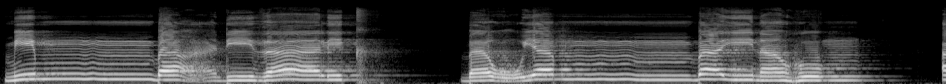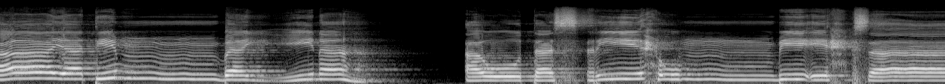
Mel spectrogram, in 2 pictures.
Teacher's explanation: Bunyi vokal n pada huruf nun dan tanwin kita ganti menjadi huruf m. Kemudian kita dengungkan kepada huruf ba. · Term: iqlab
